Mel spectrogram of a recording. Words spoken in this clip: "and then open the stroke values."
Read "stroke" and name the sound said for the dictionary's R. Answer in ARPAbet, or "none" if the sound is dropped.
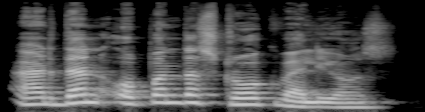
R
